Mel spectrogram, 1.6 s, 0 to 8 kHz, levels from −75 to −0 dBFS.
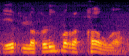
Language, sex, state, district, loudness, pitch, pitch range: Hindi, male, Karnataka, Bangalore, -16 LUFS, 160 Hz, 145-175 Hz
